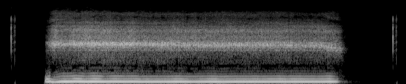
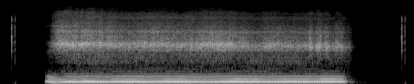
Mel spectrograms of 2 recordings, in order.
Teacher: The zh is a voiced sound, so don't forget to add your voice. Remember, the fricatives are continuous sounds, and this is also true for the zh consonant. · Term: zh sound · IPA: /ʒ/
